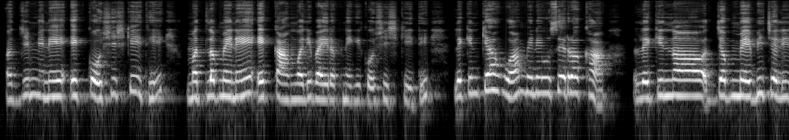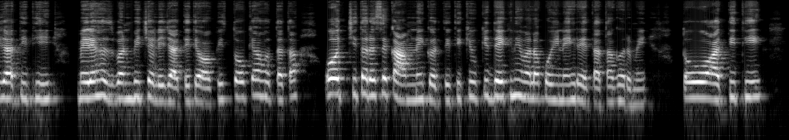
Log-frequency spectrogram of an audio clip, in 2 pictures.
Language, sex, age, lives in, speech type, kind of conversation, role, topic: Hindi, female, 25-29, India, conversation, advice, user, मैं घर या कार्यालय को रोज़ व्यवस्थित रखने की आदत कैसे बना सकता/सकती हूँ?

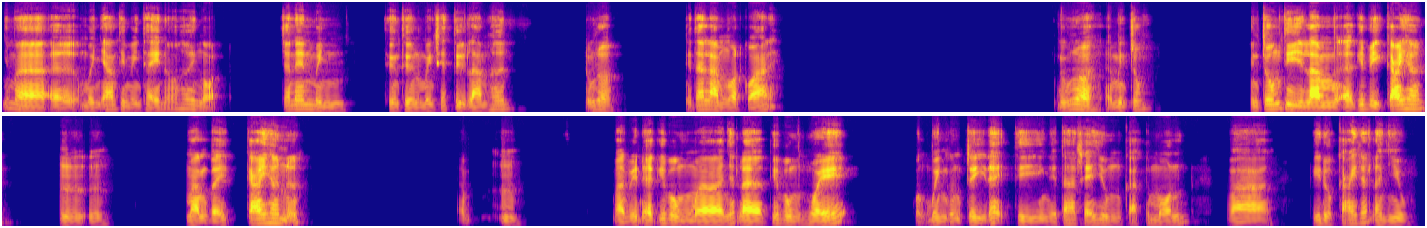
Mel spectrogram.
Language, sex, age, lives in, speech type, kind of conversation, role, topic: Vietnamese, male, 35-39, Vietnam, conversation, unstructured, none, Bạn có kỷ niệm nào về gia đình vào dịp Tết mà bạn nhớ nhất không?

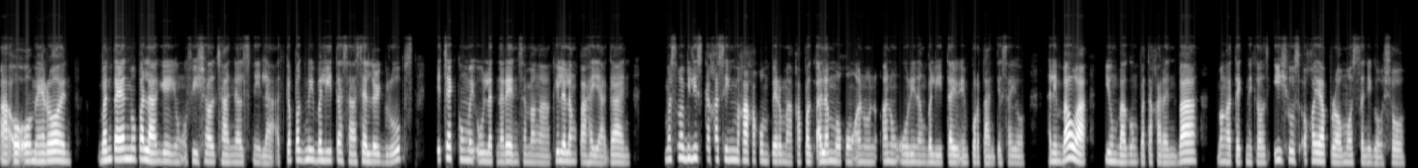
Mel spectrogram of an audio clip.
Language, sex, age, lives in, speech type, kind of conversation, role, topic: Filipino, female, 25-29, Philippines, read, expert-assistant, expert, Paano mo malalaman kung totoo o mapagkakatiwalaan ang mga balita at impormasyon na nakikita mo sa social media?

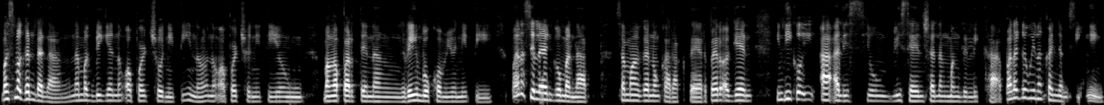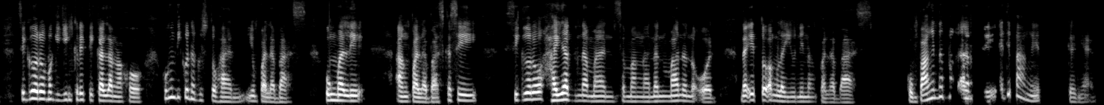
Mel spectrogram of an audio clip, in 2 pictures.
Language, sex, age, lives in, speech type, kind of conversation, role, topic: Filipino, male, 30-34, Philippines, conversation, podcast, guest, Bakit mahalaga ang representasyon sa pelikula at telebisyon, sa tingin mo?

